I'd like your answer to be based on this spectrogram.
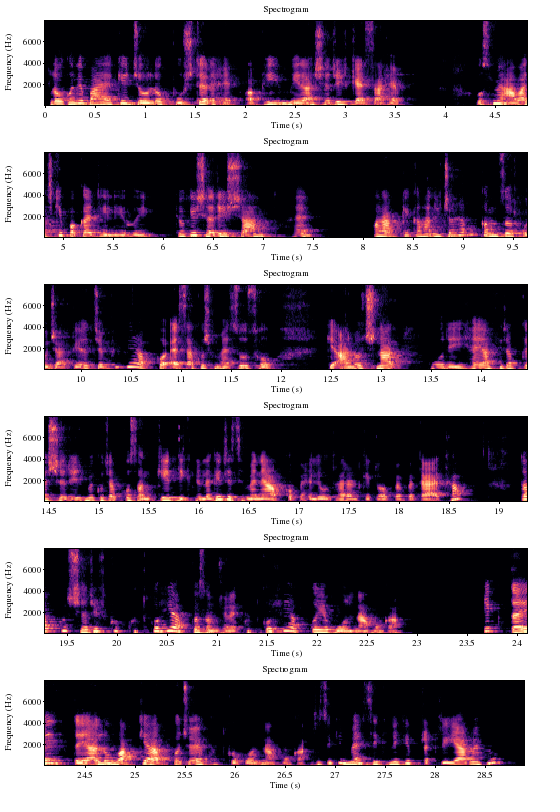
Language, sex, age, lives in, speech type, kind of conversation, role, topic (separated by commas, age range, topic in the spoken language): Hindi, female, 25-29, India, conversation, podcast, guest, आप अपने भीतर की आलोचनात्मक आवाज़ से कैसे निपटते हैं?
